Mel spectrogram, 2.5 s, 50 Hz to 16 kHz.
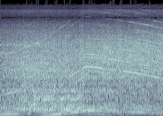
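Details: BMW 335i N54, before the barstool mod, free revving: engine swings up and drops back cleanly, no whoosh or flutter on lift-off. Normal free rev.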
